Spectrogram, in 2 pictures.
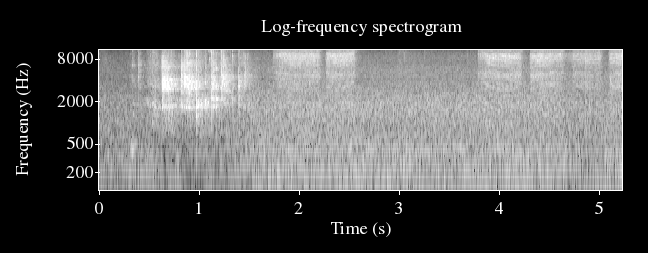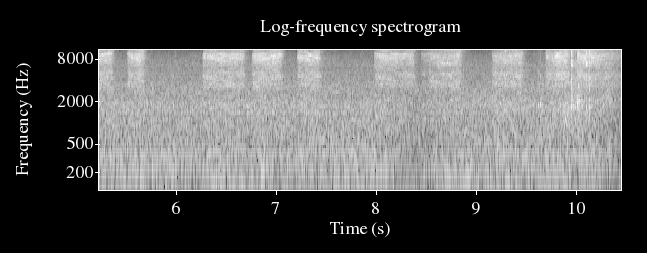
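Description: Aerosol can of sealer spraying onto a freshly stained wooden top in a series of short hissing bursts, the first one the loudest.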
